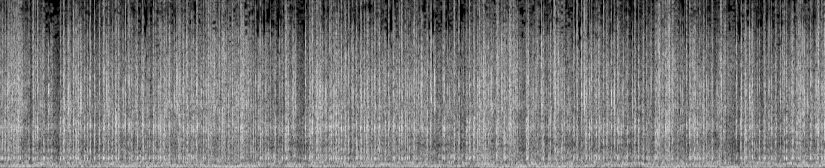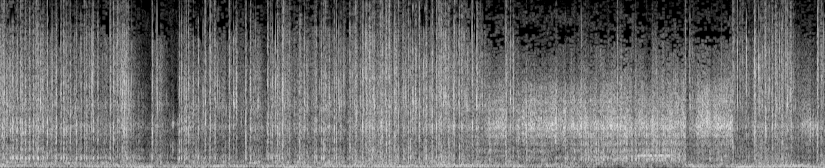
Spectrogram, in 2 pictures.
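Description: Fireworks grand finale: rapid shell bursts and crackling salutes fire so close together that they merge into one continuous loud rumble, with sharp bangs standing out throughout.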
